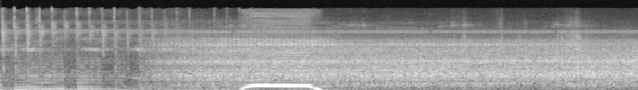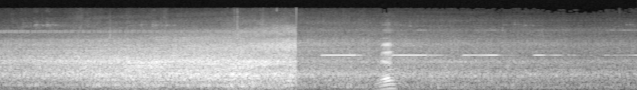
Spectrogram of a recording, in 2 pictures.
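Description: Road traffic: a steady rush of passing vehicles that swells to about nine seconds in and then cuts off suddenly, with a short low horn blast about two and a half seconds in. An intermittent high-pitched beeping runs through the last two seconds, over brief background music at the very start.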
